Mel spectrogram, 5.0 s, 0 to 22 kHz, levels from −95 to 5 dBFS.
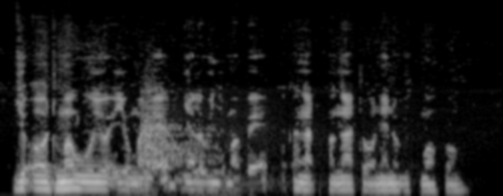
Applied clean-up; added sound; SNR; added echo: classical method spectral subtraction.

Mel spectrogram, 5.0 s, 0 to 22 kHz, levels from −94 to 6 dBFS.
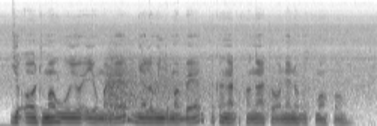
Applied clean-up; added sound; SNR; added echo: none; Thunder / Rain; 9 dB; none.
